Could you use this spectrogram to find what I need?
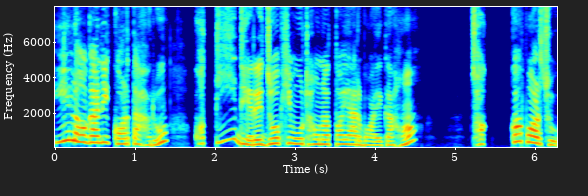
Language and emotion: Nepali, surprised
